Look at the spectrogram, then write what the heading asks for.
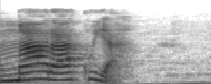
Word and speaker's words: maracuyá: é a mesma coisa a palavra maracujá então como vem aqui já no finalzinho automaticamente vou pronunciar como ir também então fica maracuyá tá bom significa maracujá nós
